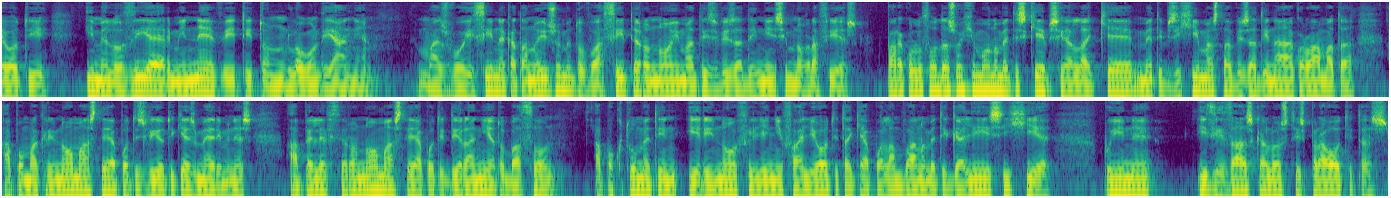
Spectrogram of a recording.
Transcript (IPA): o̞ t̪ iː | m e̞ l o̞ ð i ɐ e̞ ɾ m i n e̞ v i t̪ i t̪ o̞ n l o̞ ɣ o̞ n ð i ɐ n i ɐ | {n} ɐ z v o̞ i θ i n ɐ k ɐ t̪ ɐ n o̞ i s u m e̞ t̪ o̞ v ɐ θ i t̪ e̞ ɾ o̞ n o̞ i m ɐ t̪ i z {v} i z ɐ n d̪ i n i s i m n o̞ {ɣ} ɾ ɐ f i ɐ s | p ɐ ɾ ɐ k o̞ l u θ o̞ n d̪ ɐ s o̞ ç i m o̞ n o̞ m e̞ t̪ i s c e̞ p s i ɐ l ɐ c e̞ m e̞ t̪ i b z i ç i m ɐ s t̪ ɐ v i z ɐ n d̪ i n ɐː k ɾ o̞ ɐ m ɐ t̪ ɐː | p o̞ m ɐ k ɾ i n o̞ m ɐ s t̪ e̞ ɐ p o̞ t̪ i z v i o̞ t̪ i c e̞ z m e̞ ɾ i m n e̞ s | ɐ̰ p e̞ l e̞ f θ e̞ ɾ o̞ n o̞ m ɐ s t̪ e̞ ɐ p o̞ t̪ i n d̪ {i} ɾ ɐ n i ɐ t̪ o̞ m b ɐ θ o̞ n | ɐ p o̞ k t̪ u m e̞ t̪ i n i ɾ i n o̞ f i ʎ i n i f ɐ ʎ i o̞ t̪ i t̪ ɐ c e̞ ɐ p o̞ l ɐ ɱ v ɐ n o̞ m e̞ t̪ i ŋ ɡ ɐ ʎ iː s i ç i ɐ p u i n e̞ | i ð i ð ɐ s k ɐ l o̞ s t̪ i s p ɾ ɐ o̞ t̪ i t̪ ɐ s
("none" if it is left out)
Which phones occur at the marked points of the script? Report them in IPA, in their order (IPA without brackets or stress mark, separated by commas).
m, v, ɣ, i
